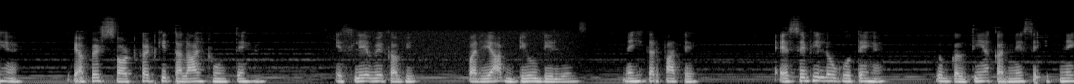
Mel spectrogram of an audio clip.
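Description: From 3.10 to 5.99 s the audio shows digital radio blending to analogue: a 423 ms crossfade into the AM broadcast, bringing hiss about 30 dB down, then back. Unlike a simple filter, the level stays matched and the hiss marks the other chain.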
